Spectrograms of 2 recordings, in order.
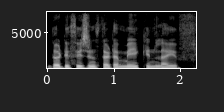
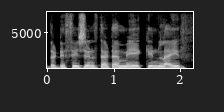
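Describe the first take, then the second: First: The words are spoken at normal volume. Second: The words are spoken loudly. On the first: "In a normal voice now" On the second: "Loudly once again"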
